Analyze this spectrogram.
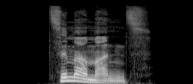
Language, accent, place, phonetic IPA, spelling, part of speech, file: German, Germany, Berlin, [ˈt͡sɪmɐˌmans], Zimmermanns, noun, De-Zimmermanns.ogg
- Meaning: genitive singular of Zimmermann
